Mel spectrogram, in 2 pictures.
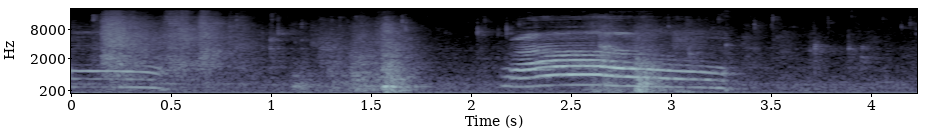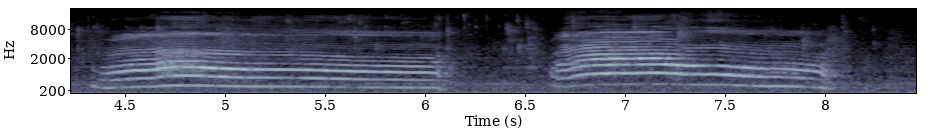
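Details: Caged indoors while fasting before neutering, pet cat Mame Daifuku begs to be let out with three plaintive meows, each about a second long, arching up and sliding down, spaced roughly two seconds apart in a quiet room.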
